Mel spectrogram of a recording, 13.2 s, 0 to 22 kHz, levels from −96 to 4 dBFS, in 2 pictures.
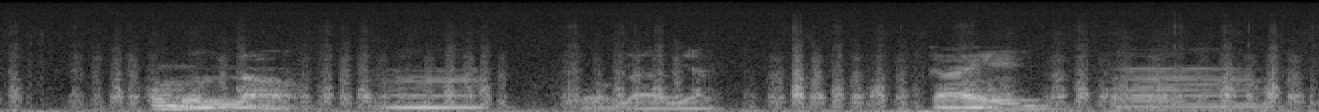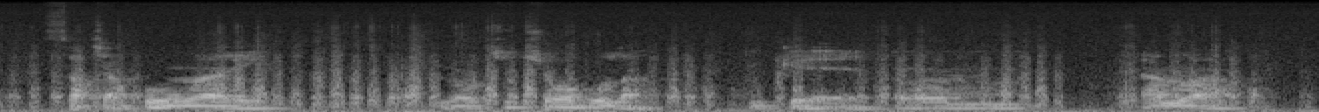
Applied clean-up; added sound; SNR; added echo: none; Writing; 8 dB; none.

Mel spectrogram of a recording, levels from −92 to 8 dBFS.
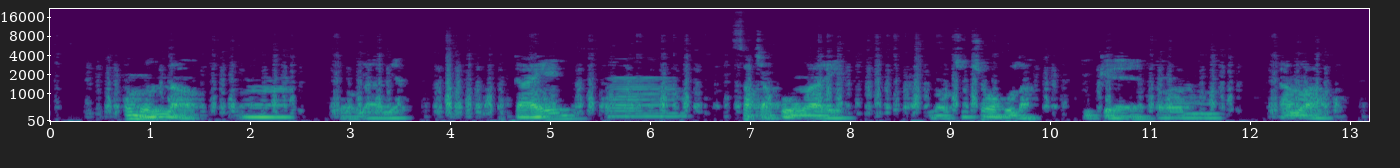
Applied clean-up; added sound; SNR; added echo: classical method Wiener filter.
